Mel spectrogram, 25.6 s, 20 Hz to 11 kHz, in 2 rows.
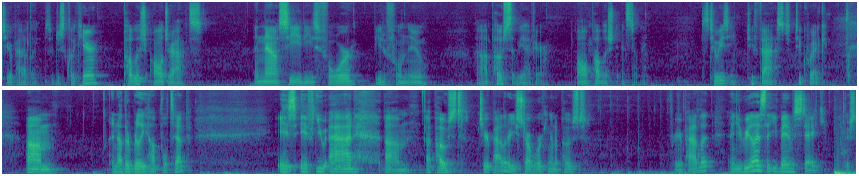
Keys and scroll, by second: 21.7-23.6 typing.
